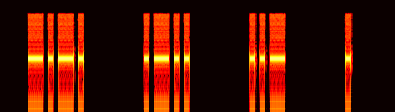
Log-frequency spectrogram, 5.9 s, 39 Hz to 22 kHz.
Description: Morse code, heard as a keyed tone, about 16 wpm, spaced as for 7 wpm, 800 Hz. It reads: CLUE
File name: Spaced Alphas / Spaced Alphas mp3s / Cs sp @15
